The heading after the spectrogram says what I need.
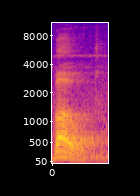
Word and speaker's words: boat: तो हम इसको ऐसे तो नहीं पढ़ते बोएट या बोआट या बोएट, ऐसे तो नहीं पढ़ते, इसलिए इसको हम पढ़ेंगे बोट।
